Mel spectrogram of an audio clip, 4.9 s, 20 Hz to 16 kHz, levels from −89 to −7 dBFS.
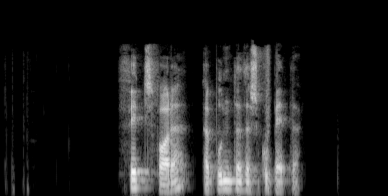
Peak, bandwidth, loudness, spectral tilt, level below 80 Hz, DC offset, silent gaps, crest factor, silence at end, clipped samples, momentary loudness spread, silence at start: -2 dBFS; 7.8 kHz; -21 LUFS; -4.5 dB/octave; -54 dBFS; under 0.1%; 2.48-2.53 s; 22 dB; 1.15 s; under 0.1%; 10 LU; 1.55 s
